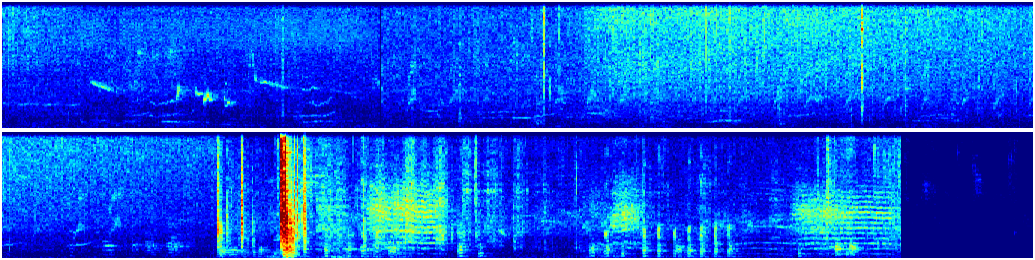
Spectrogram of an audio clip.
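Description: Fish sizzling faintly on a wire grill over charcoal, with small ticks. From about twelve seconds in come louder animal calls and one sharp knock. The sound cuts off suddenly near the end.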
